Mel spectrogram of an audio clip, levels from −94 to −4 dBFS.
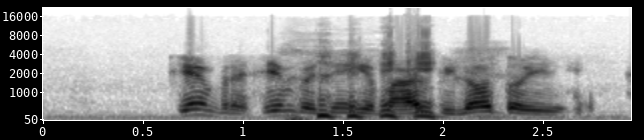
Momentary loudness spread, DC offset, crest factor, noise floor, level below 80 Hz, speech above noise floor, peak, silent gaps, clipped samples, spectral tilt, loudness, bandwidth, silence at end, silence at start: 8 LU; under 0.1%; 14 dB; -48 dBFS; -44 dBFS; 34 dB; 0 dBFS; none; 0.2%; -6 dB/octave; -13 LUFS; 15.5 kHz; 0.25 s; 0.7 s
